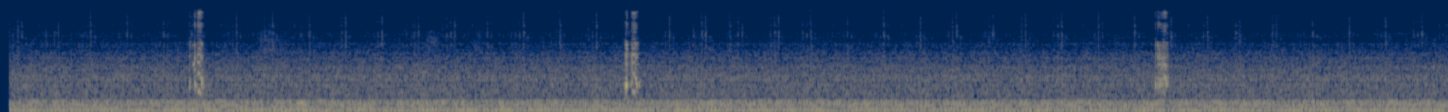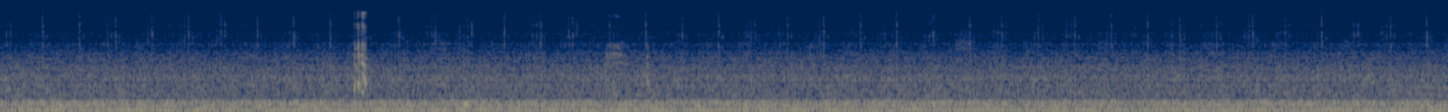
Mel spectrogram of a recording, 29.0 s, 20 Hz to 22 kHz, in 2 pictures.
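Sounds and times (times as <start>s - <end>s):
baby hiccuping: 6.2s - 6.5s, 11.5s - 11.8s, 18.0s - 18.2s.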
